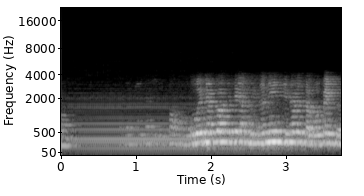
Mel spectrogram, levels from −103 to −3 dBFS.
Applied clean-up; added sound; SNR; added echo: none; Bowed string instrument; 20 dB; reverberation time 0.7 s.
